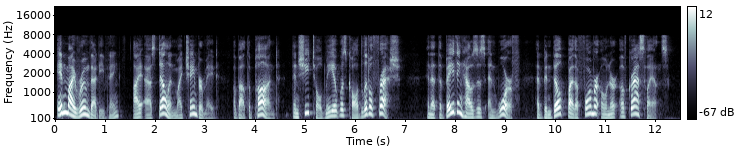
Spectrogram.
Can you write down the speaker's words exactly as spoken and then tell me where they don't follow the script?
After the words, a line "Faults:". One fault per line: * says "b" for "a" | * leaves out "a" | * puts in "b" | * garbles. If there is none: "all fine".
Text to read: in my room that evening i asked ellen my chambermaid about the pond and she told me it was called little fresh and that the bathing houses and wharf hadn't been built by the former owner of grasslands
in my room that evening i asked ellen my chambermaid about the pond and she told me it was called little fresh and that the bathing houses and wharf had been built by the former owner of grasslands
Faults:
* says "had" for "hadn't"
